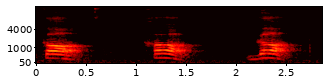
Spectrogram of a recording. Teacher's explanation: आपके कंठ के पास थोड़ा सा घर्षण हो रहा होगा, उसी से स्पष्ट हो जाएगा कि इनका उच्चारण स्थान कंठ है।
